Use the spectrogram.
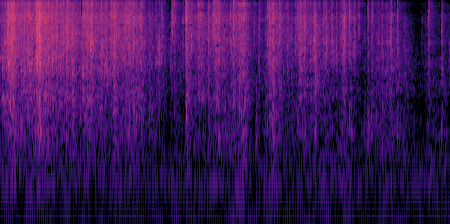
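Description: Crisp crinkling of parchment paper being pressed and handled up close, a busy rustle that eases slightly toward the end.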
